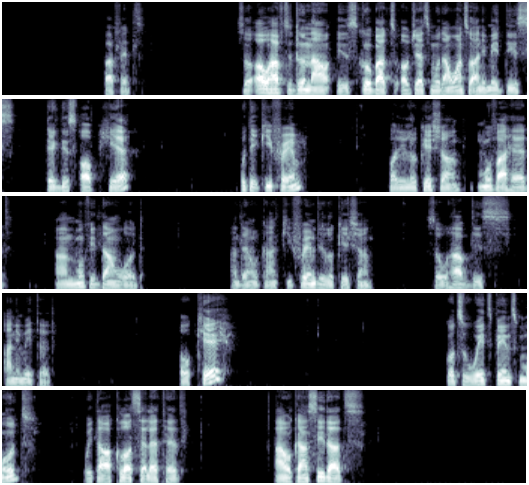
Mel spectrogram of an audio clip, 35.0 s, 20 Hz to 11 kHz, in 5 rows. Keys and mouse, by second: 1.5 click, 4.6 click, 5.9 click, 7.2-8.4 drag, 10.0 k, 12.3 drag, 14.4-16.2 drag, 17.1 k, 19.2 click, 24.9-26.4 drag, 27.9-28.3 drag, 28.7 click, 29.6-30.6 drag, 31.5 space, 32.2 space.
